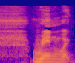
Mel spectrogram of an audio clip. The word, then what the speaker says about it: Renwick: Thomas Rennick it's spelt with a w but pronounced with two N's who came to New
